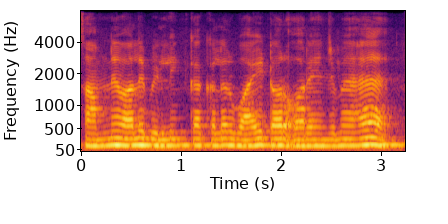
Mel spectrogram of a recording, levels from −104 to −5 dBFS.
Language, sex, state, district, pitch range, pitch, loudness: Hindi, male, Jharkhand, Deoghar, 135-145 Hz, 140 Hz, -14 LUFS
